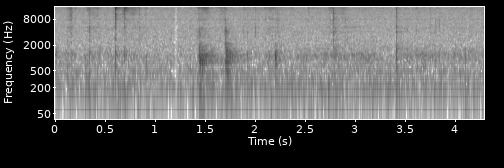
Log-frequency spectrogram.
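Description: Cardstock pieces being picked up and handled on a craft work mat: a few scattered light taps and clicks of paper, irregularly spaced, with soft handling noise between them.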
